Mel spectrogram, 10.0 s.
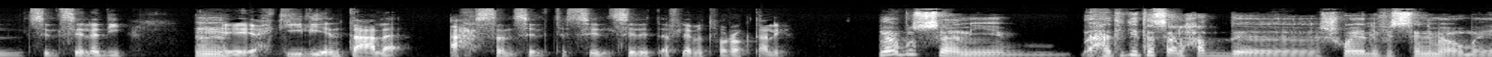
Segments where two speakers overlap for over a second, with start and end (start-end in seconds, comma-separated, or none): none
